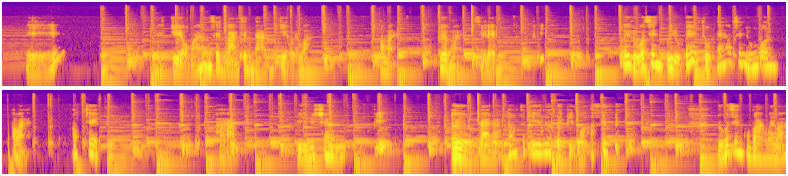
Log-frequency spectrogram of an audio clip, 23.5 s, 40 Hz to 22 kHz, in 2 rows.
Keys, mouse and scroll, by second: 1.2-3.0 middle drag, 2.6 scroll down 1, 2.9-3.4 scroll up 2, 3.1 middle click, 5.2 click, 6.0-7.6 drag, 12.7 click, 17.1 click.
